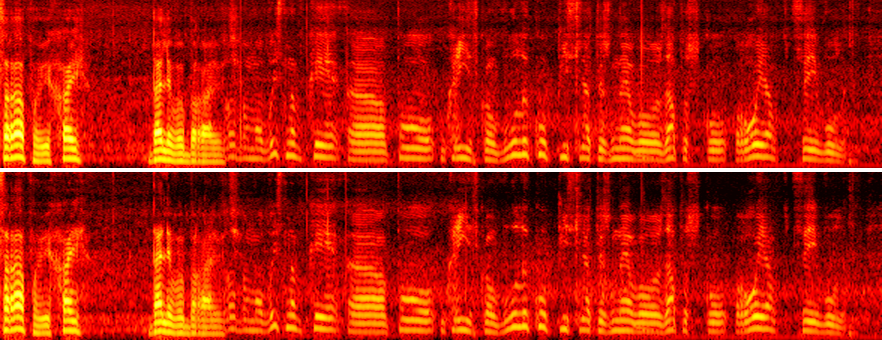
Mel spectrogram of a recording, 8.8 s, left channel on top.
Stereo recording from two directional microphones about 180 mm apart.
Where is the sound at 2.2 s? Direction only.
Centre (ahead or behind).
